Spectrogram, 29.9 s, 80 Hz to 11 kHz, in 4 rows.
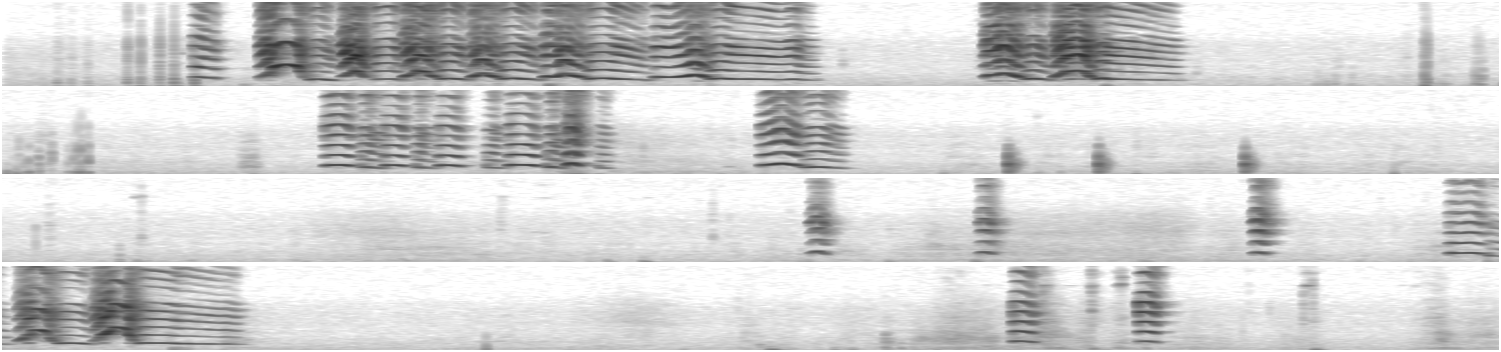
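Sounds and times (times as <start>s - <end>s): rubber squeaky toy squeaking: 0.9s - 4.1s, 4.9s - 5.9s, 9.1s - 10.6s, 11.3s - 11.8s, 19.0s - 19.2s, 22.2s - 23.7s, 27.5s - 28.3s.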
